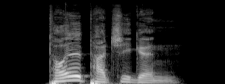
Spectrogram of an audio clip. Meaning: inflection of tollpatschig: 1. strong genitive masculine/neuter singular 2. weak/mixed genitive/dative all-gender singular 3. strong/weak/mixed accusative masculine singular 4. strong dative plural
- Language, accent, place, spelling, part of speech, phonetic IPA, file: German, Germany, Berlin, tollpatschigen, adjective, [ˈtɔlpat͡ʃɪɡn̩], De-tollpatschigen.ogg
